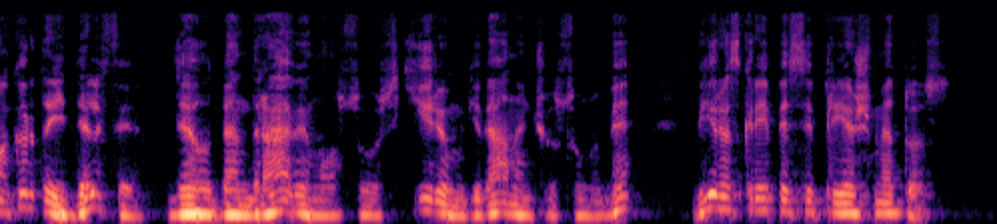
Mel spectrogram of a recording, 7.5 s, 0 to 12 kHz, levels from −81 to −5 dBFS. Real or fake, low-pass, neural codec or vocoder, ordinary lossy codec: fake; 9.9 kHz; vocoder, 22.05 kHz, 80 mel bands, WaveNeXt; AAC, 64 kbps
